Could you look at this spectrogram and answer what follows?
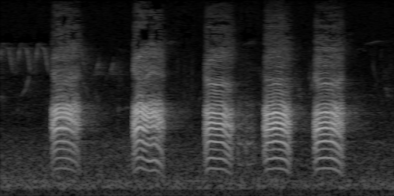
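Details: Rook (Corvus frugilegus), call.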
